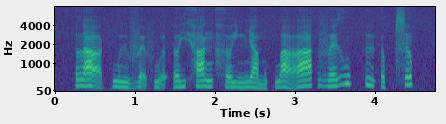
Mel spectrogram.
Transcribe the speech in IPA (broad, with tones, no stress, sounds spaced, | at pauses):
l a̰ː˧˨ k w ɨ˧˩ v ɛ̰˧˨ f ṵ˧˨ ə̯ ʔ ə˨˦ j h a˧ ŋ h ə˨˩ j ɲ a˧˩ m k w a̰ː˧˥ | v ɛ˨˦ ɣ u˦˥ k̚ ʔ ɨ˧ ʔ ə˨˩ p̚ s ə˦˥ p̚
